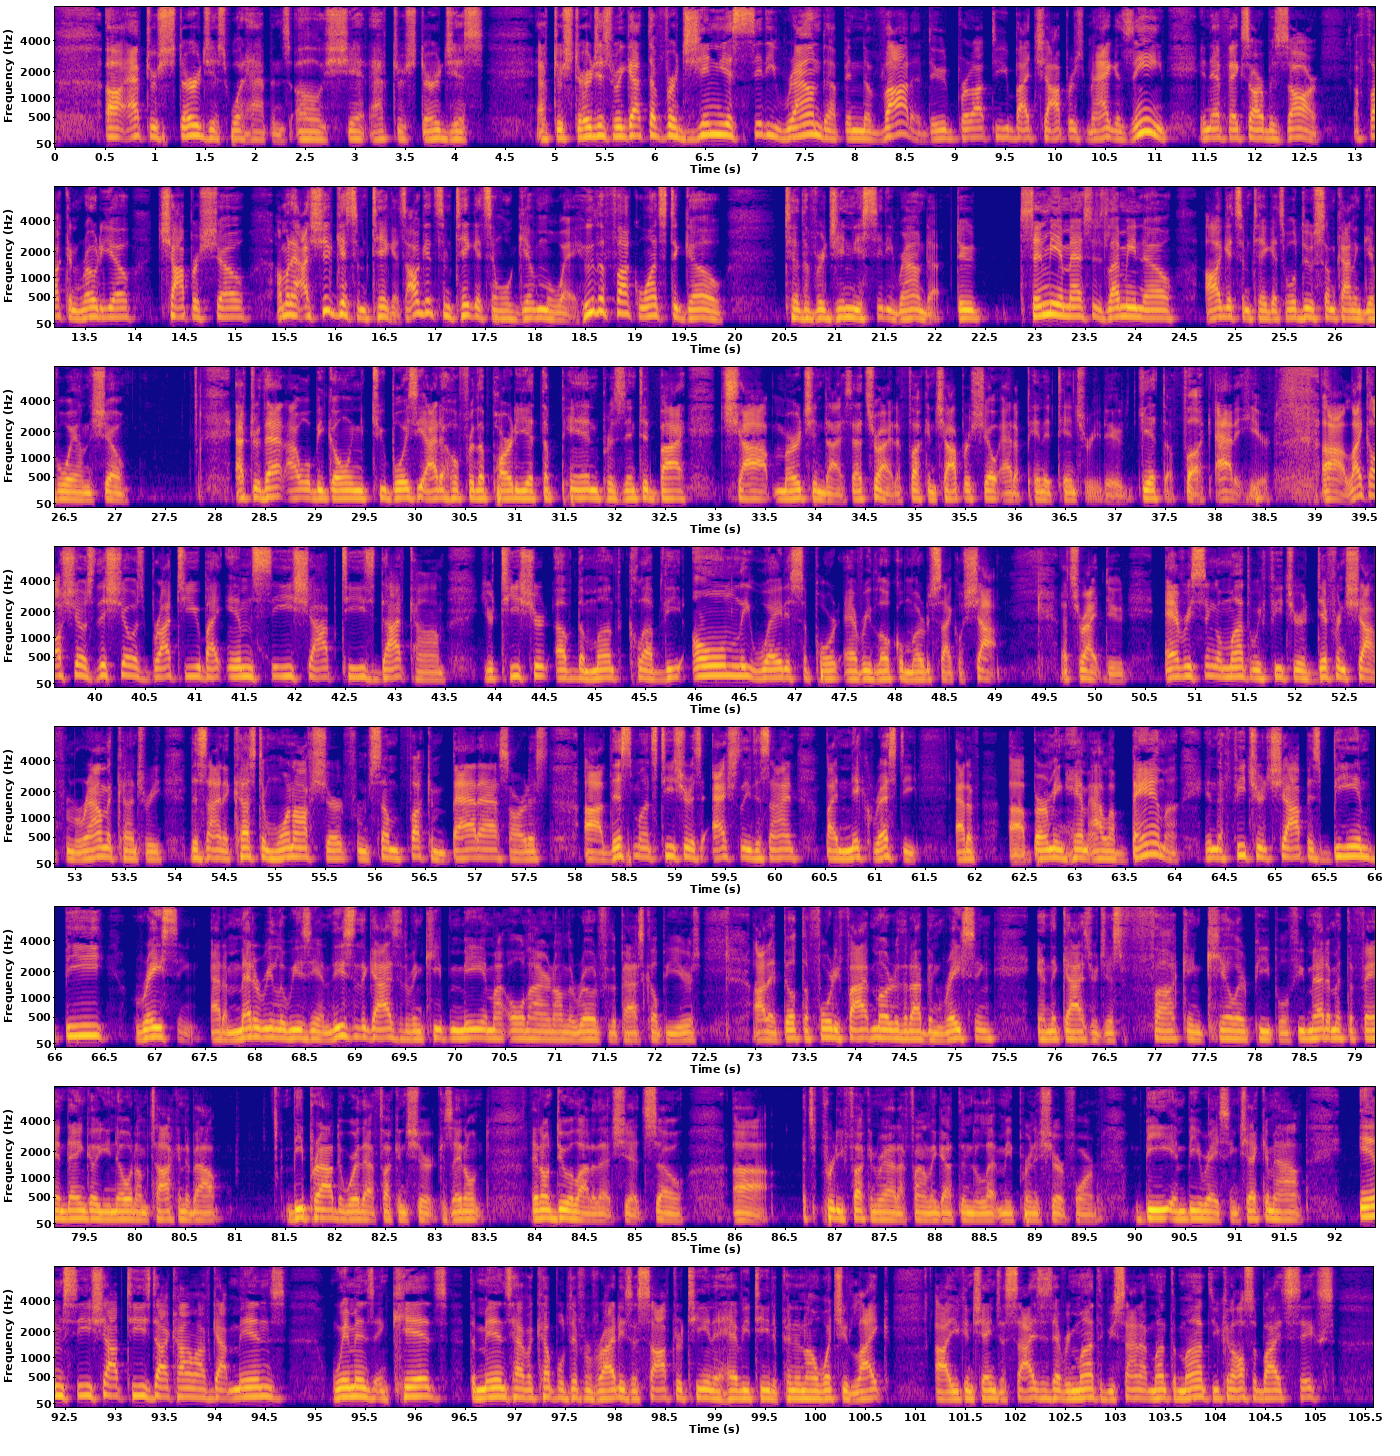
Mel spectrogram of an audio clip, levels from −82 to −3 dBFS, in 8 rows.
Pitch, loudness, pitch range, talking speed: 130 Hz, -18 LUFS, 120-145 Hz, 195 wpm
